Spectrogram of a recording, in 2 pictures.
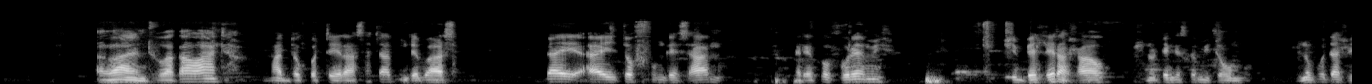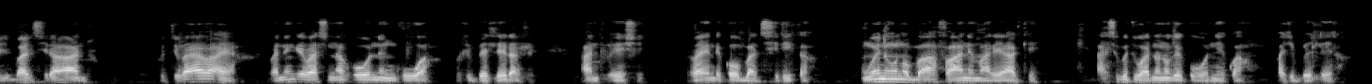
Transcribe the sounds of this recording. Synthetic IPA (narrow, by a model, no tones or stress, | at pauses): ʋantʰuʋakawanda | madʱo̞ko̞te̞ɾaːsatiapinde̞ɓaːsḁ | ɗaiaito̞fuŋɡezan̤u | re̞kuvuɾemi | ʐibʱe̞ɮe̞ɾaʐaʋo̞ | ʐino̞te̞ŋɡe̞swamito̞mbo̞ | ʐ̥ino̞putaʐiiɓat͡siɾaantʰu̥ | kutiʋaiʋaja | ʋane̞ŋɡe̞ʋasinakuoneŋɡuwa | kuʐibʱe̞ɮe̞ɾaʐe | a̰ntʰue̞ʃe̞ | ʋae̞ndekouɓat͡siɾiːka | umwe̞niuno̞ɓafane̞maɾijaːke̞ | a̰sikut̬iwano̞noɡe̞kuone̞kwa | pat͡ʃibʱe̞ɮe̞ːɾa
